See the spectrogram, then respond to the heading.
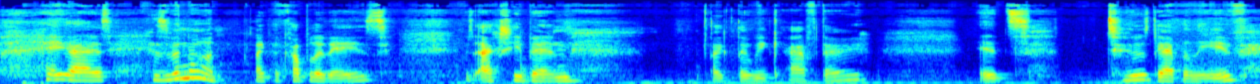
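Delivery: out of breath, catching breath. Vlogger greeting viewers after a week of work, out of breath. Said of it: "I'm catching my breath".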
